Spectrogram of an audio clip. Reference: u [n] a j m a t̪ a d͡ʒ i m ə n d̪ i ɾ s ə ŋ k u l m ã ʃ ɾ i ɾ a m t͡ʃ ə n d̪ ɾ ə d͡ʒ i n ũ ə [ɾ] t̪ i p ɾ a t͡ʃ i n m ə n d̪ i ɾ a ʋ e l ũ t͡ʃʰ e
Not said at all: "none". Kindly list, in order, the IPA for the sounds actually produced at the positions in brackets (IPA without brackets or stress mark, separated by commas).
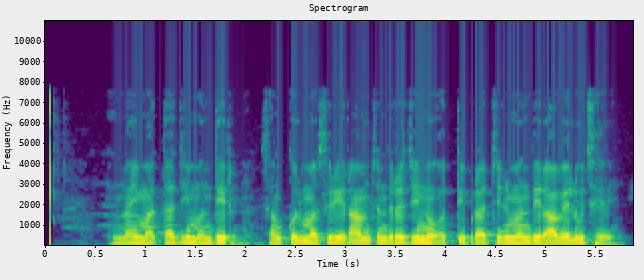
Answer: n, none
